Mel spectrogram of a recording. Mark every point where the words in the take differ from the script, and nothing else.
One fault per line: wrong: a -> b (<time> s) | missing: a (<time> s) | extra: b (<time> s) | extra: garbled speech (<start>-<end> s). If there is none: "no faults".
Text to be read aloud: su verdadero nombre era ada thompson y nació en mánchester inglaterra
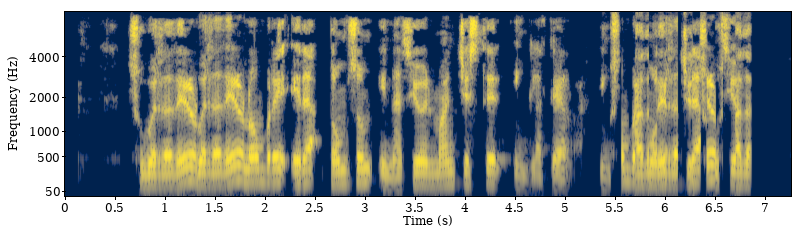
extra: verdadero (1.3 s)
missing: ada (2.5 s)
extra: garbled speech (5.3-6.9 s)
